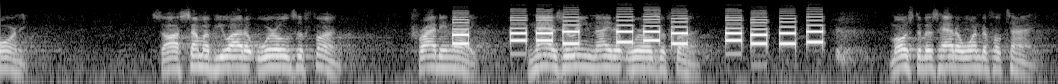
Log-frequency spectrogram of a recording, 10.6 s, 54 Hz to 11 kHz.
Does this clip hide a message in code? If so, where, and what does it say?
Yes: DTMF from 4.5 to 8.2 s, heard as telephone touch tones, dialled by hand, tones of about 160 ms. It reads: 1 883 692 8126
